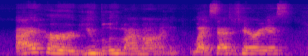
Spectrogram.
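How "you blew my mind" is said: plain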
